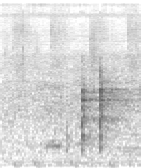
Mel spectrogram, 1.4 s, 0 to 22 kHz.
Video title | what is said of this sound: SPORT 600CC PALING DICARI ??? - Review Kawasaki Ninja ZX-6R 2022 | bahannya ini bukan plastik loh, ini plat sih, plat baja atau apa gitu saya ketok seperti ini, dia khas besi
